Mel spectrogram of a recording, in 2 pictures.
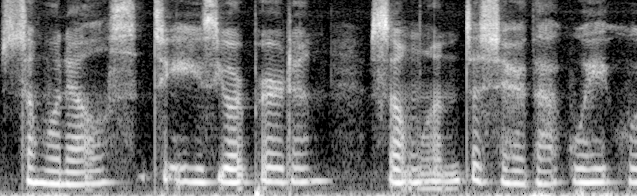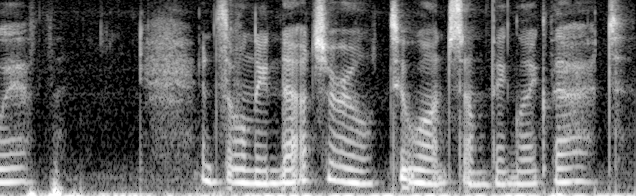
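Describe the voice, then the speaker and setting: A woman voicing an evil, possessive giant fox spirit in a slow ASMR roleplay, whispering softly and breathily with mockingly sweet menace, close to a binaural mic. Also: mid-range voice, flat delivery, gravelly, exaggerated voice. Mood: coaxing, smug. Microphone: close binaural microphone.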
